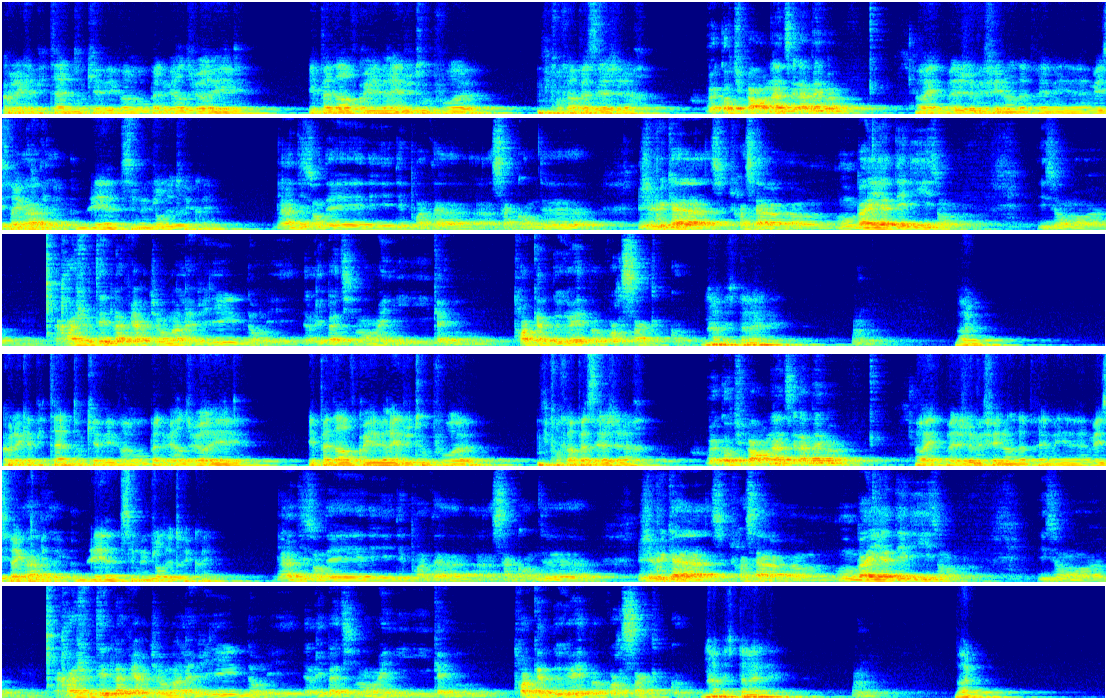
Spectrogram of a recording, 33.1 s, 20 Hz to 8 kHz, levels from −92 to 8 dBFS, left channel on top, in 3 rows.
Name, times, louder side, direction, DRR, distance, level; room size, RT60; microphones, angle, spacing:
voice 1, 0.0-2.4 3.1-4.8 5.3-6.4 9.1-11.5 11.7-13.1 29.1-29.8 31.6-31.7, right 1 dB, 40° right, 1 dB, 0.5 m, -21 dB
voice 2, 7.0-8.4 11.1-11.8 13.8-16.9 17.4-20.7 21.4-26.9 27.2-28.9 30.6-30.7, equal, 20° left, -4 dB, 1.2 m, -22 dB
3.6 x 2.8 x 3.4 m, 0.98 s
head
